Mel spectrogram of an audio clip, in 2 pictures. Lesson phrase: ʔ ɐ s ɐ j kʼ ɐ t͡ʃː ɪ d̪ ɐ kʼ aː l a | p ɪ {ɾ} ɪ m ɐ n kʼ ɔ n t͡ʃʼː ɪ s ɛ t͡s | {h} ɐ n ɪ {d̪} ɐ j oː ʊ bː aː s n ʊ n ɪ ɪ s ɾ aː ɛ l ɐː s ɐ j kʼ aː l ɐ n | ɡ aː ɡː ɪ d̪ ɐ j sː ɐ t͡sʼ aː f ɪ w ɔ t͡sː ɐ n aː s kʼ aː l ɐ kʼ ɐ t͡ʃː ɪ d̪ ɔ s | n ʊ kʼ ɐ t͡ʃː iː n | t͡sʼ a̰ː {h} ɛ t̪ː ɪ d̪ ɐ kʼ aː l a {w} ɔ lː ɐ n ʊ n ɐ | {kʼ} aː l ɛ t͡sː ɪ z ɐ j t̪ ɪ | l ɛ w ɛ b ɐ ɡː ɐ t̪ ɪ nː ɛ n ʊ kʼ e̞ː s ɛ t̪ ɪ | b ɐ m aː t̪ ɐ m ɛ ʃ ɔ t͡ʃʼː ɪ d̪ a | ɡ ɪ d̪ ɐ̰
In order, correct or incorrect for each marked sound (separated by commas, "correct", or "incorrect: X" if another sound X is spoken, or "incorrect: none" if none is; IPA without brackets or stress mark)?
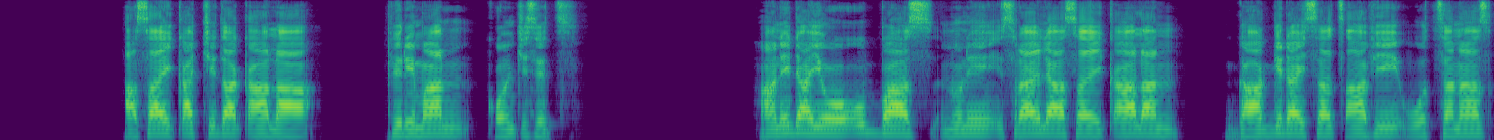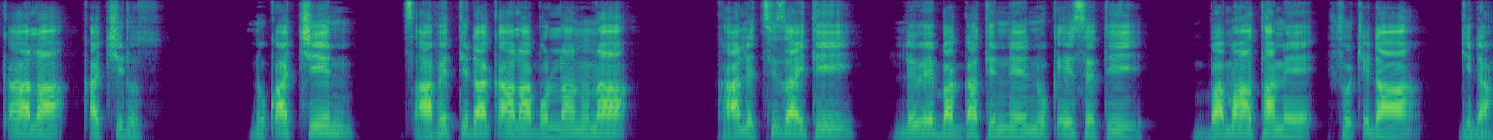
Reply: correct, correct, correct, incorrect: f, incorrect: b, incorrect: k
